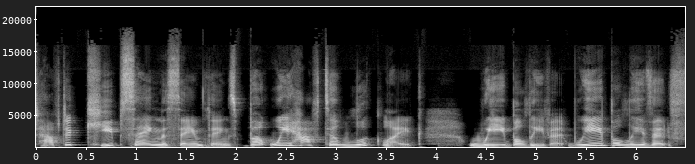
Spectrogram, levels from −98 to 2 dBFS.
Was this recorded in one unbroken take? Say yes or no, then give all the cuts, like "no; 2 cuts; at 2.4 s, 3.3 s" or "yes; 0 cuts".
yes; 0 cuts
